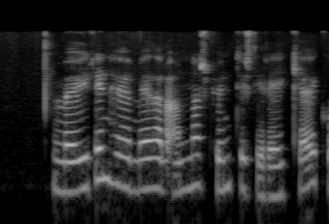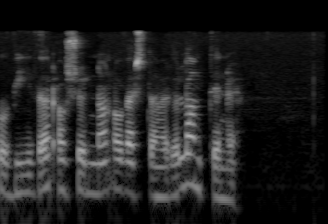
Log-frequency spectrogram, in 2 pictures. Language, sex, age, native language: Icelandic, female, 50-59, Icelandic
